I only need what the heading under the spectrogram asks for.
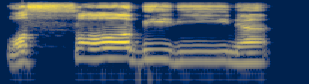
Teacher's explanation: والصابرین کی صاد کو ہم موٹا پڑھیں گے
